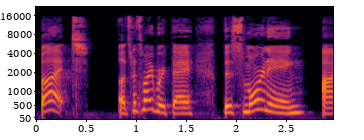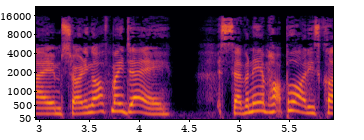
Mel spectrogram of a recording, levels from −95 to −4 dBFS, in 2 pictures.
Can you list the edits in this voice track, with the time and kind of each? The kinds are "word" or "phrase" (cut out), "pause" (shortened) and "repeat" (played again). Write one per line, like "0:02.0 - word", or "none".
0:01.0 - word
0:02.8 - pause
0:04.8 - word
